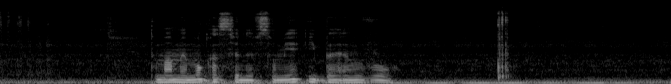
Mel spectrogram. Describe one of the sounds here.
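A soft pom-pom rubs and scratches across a stiff card.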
